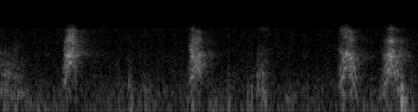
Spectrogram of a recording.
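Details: Barking of a Maltese puppy, female, four months old, at play indoors: four short, sharp, high-pitched barks spaced roughly one to one and a half seconds apart, with soft rustling between them.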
